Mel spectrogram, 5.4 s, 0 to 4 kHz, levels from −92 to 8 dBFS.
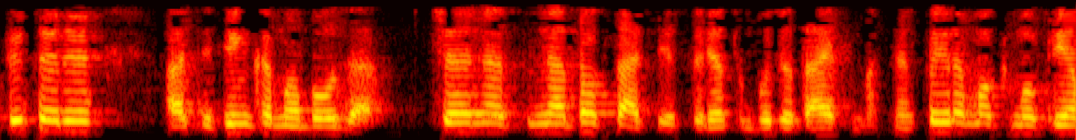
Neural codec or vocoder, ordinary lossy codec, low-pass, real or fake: codec, 16 kHz, 6 kbps, DAC; MP3, 16 kbps; 3.6 kHz; fake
